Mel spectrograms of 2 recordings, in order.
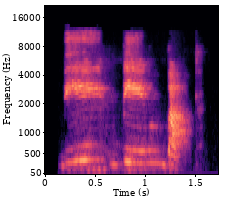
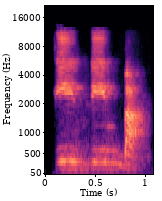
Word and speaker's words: bibimbap: Uh, can y'all help me say this word? The bibibap isn't too bad. How do I say that? Bibimbap? Bibimbap? I've always wanted to learn. Bibimbap. Bibimbap.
